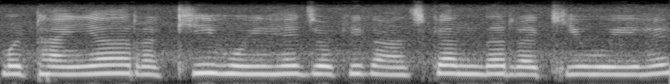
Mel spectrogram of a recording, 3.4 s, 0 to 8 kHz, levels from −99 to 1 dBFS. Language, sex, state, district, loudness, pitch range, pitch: Hindi, female, Bihar, Gopalganj, -19 LUFS, 240-260 Hz, 255 Hz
